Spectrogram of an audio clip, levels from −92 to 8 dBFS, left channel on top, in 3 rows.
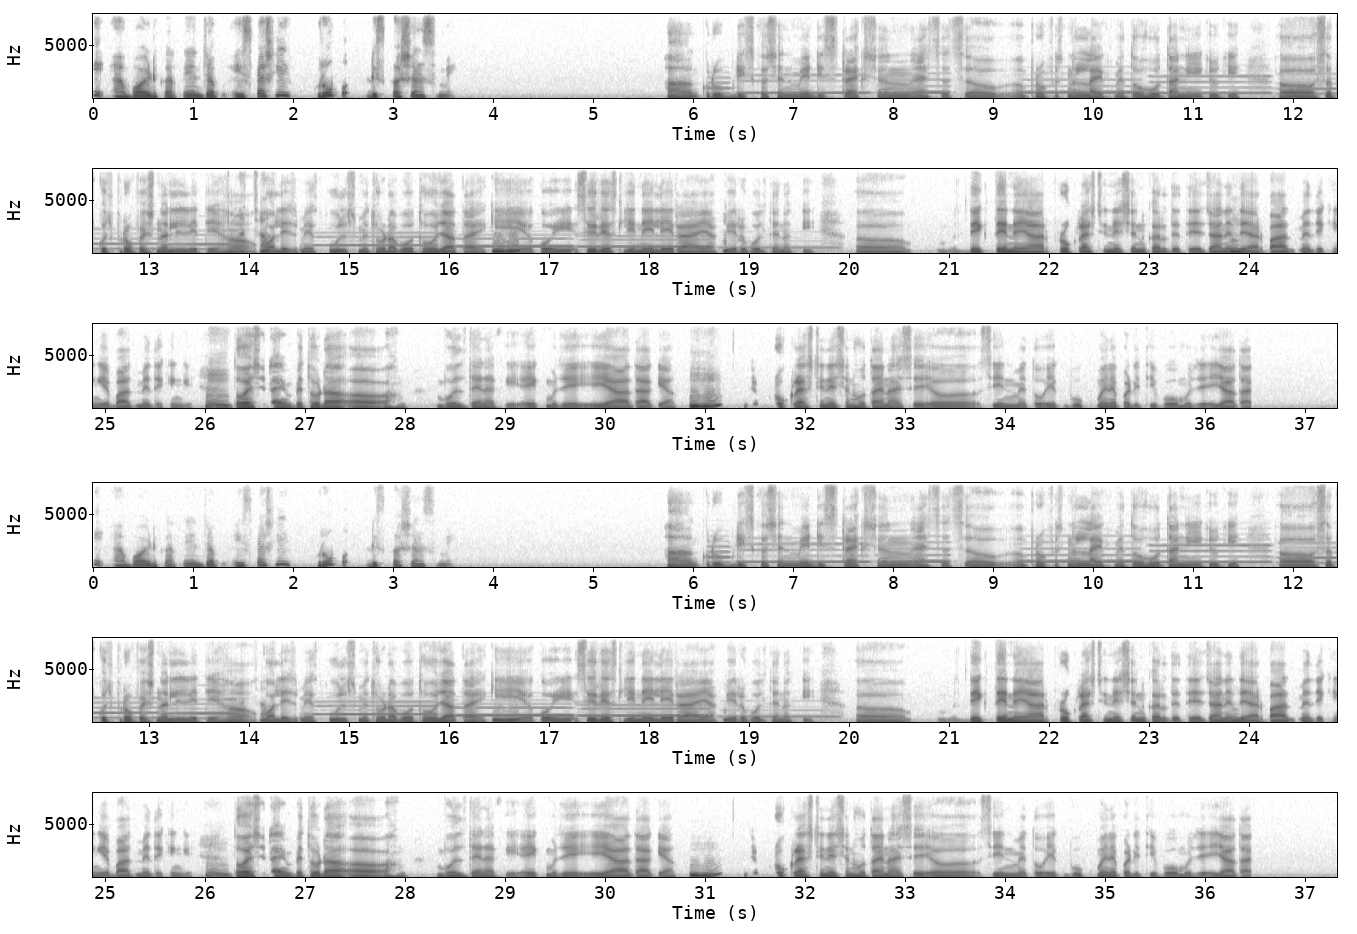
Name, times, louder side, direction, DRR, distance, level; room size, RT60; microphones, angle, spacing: voice 1, 0.0-2.0 2.2-2.4 2.7-3.6 14.1-14.2 16.4-16.7 18.9-19.0 23.8-24.0 26.0-26.3 30.8-31.2, left 4 dB, 55° left, 0.4 m, -27 dB
voice 2, 5.7-20.6 20.9-28.0 28.3-30.7 31.7-36.5, equal, ahead, 0.5 m, -32 dB
Wind instrument woodwind instrument, 6.1-8.6 9.2-13.9 14.6-19.9, right 2 dB, 25° right, 7.9 m, -45 dB
open air
head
